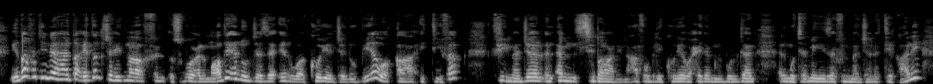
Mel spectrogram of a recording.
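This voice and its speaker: A man with a fairly high voice talks at a very fast pace with hardly any pauses and ordinary pitch variation, over noticeable background noise. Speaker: tech news presenter. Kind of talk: news roundup, casual dialect.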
